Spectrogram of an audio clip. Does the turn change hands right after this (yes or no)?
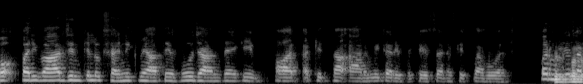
no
